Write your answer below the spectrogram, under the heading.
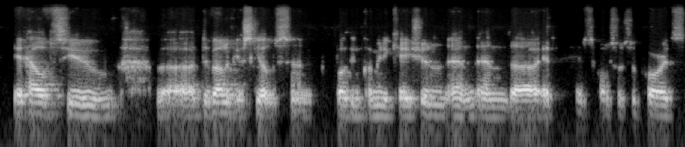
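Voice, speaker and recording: This man speaks with an Icelandic accent. He keeps a moderate pace. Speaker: executive director, forum speaker. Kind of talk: closing speech to youth delegates. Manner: halting, many fillers and repetitions.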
